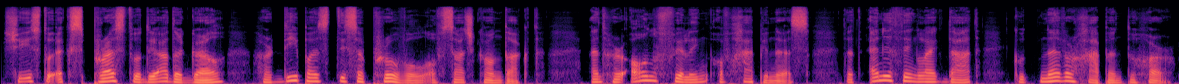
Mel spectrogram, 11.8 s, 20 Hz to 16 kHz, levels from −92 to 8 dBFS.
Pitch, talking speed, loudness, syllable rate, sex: 120 Hz, 145 wpm, -23 LUFS, 4.4 syllables/s, male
